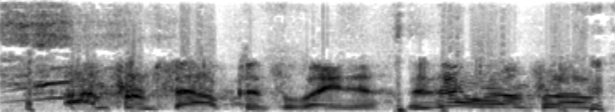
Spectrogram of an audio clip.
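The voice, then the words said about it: Southern accent. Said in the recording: “such a southern accent ... when I get drunk, I have a southern accent”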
